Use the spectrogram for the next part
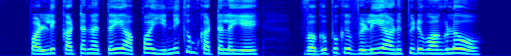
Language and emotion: Tamil, fearful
